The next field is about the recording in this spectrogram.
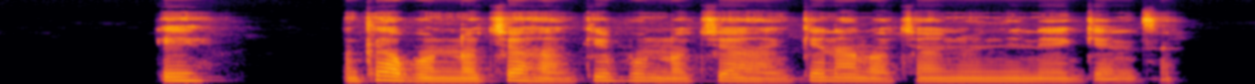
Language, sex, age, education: Igbo, male, 15-29, tertiary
